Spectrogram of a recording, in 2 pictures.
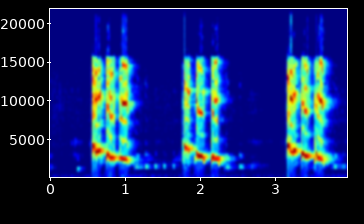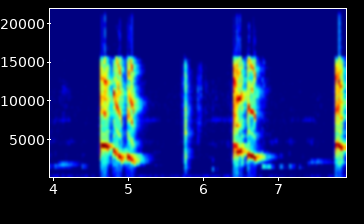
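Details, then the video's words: White-rumped shama lure song of repeated bursts of sharp, high descending chips, each burst followed by a soft short whistle, recurring roughly every 1.4 seconds. "AUTO NYAUT MURAIBATU APAPUN AKAN TERPANCING UNTUK BUNYI GACOR JIKA MENDENGARKAN SUARA PANCINGAN INI"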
